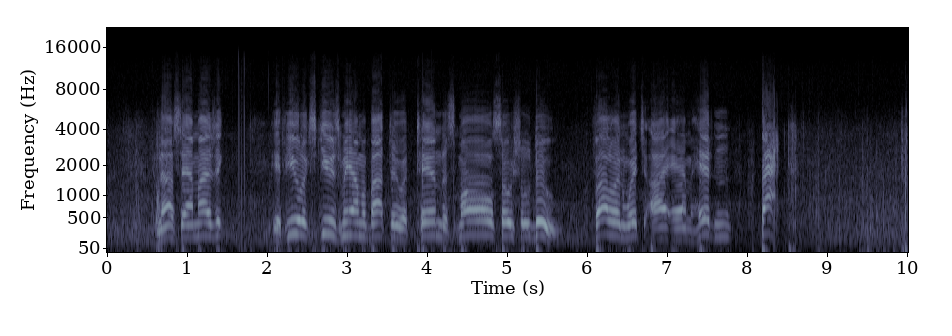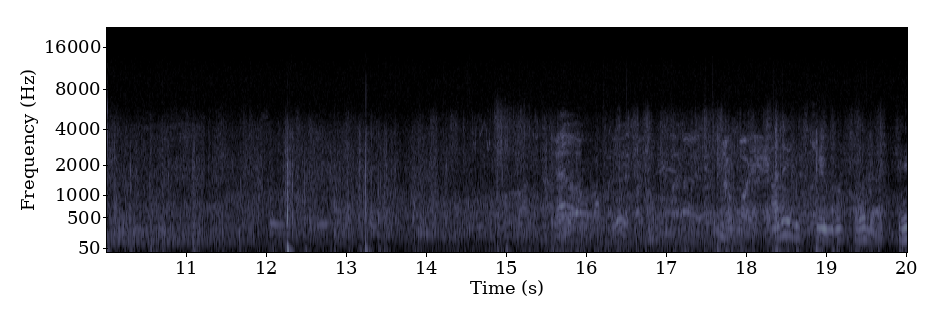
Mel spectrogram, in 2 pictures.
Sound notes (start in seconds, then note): 15.7 muffled chatting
